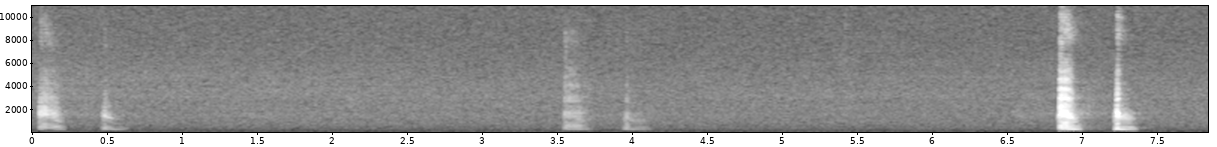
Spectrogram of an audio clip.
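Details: Night swamp chorus with frogs giving clucking, duck-like double croaks, three pairs separated by long pauses. The last pair is loudest, with low steady hiss throughout.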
